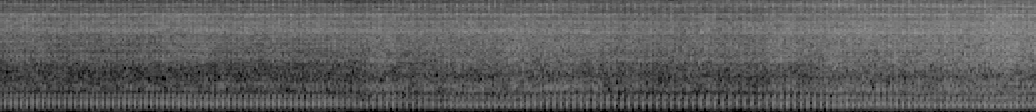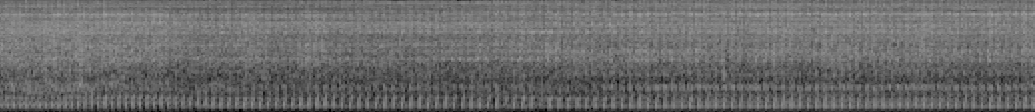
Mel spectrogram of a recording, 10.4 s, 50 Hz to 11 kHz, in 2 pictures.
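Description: Saito FG-20 20cc four-stroke gasoline engine on an RC Cessna 182 model idling as the plane taxis on grass. The steady idle grows louder about halfway through as the model comes closer.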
